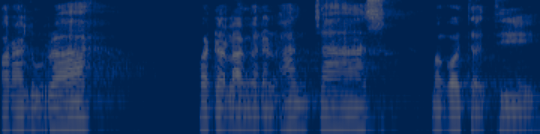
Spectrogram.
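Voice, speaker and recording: A man's medium-pitched voice, monotone and flat, at a very slow pace. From Banyumas, Central Java, Indonesia. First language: Banyumas Javanese (speaking Indonesian). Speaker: writer and magazine editor. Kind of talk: cultural oration.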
